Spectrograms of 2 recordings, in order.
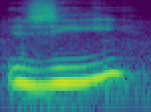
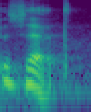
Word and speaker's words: zed: like zed or like zed. We do pronounce one letter in the alphabet a little bit differently. At the end of the alphabet, we have the letter zed. We do not say z.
